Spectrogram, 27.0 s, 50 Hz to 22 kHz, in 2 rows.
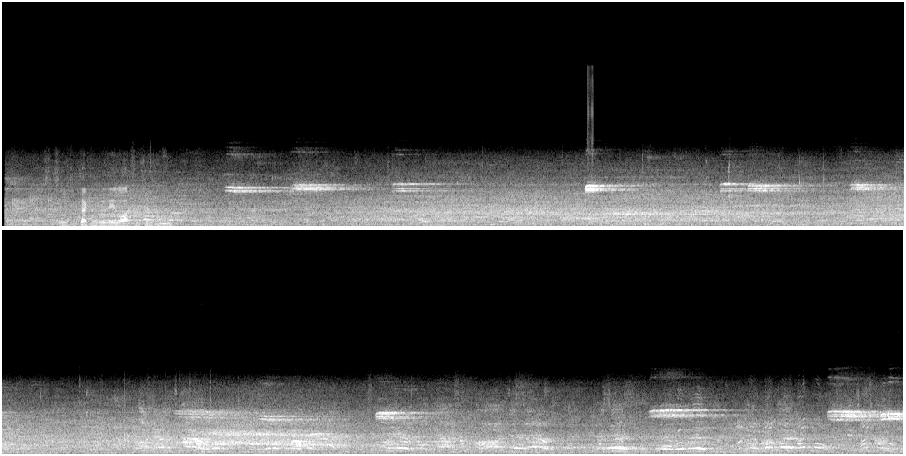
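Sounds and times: hubbub of distant voices: 0:00.0 - 0:27.0
referees' whistle blasts: 0:03.3 - 0:06.7, 0:08.7 - 0:09.7, 0:10.8 - 0:12.0, 0:12.7 - 0:13.4, 0:16.1 - 0:18.2, 0:19.1 - 0:19.9, 0:23.2 - 0:24.6, 0:25.9 - 0:27.0.

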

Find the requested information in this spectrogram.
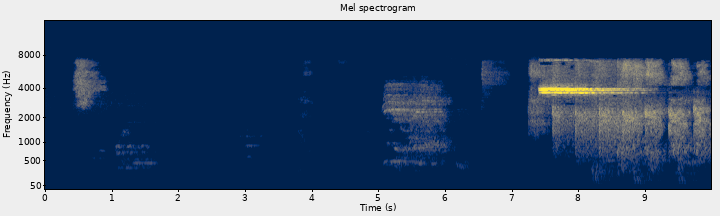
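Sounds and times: referee's whistle blast: 0:07.4 - 0:09.1
thuds: 0:08.2 - 0:09.7.

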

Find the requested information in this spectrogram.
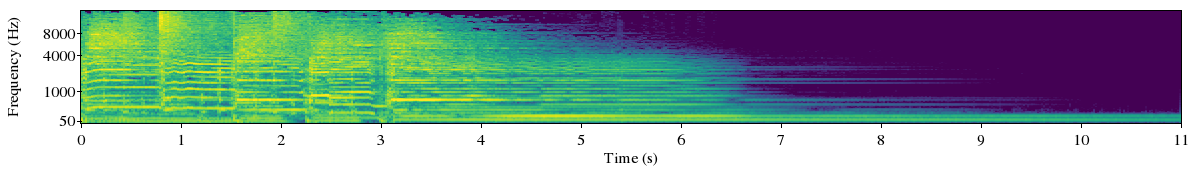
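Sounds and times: low guitar note ringing: 0:00.0 - 0:09.4.

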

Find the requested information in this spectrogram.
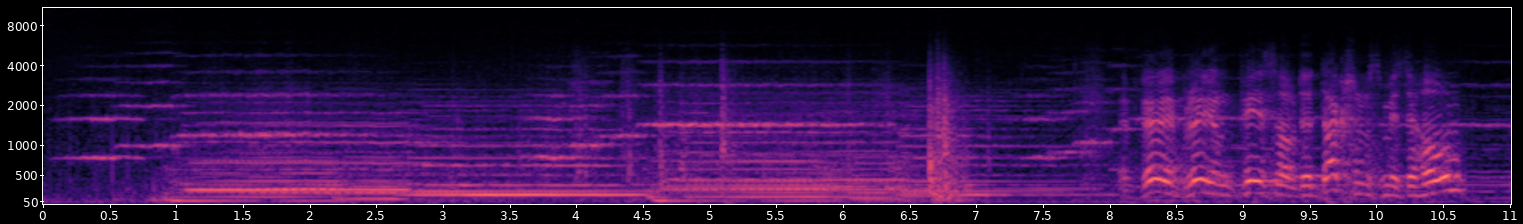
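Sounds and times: orchestral music sustained chords: 0:00.0 - 0:11.0
sharp thunk: 0:06.6 - 0:07.1.

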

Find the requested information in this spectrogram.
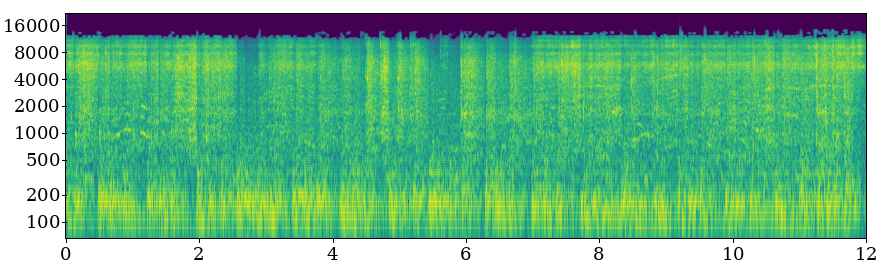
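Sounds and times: marching crowd: 0:00.0 - 0:12.0.

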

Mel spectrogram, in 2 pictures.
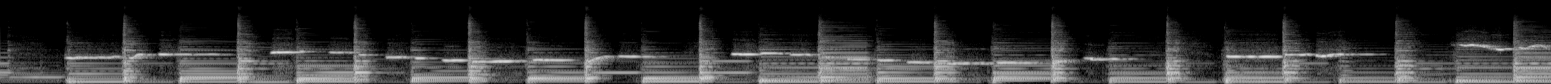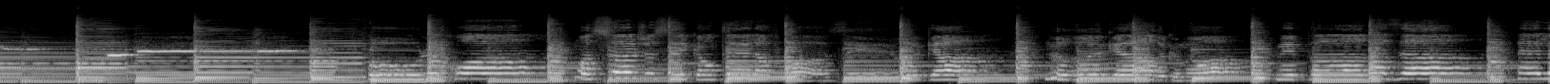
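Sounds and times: whistled melody: 0:00.0 - 0:20.0
acoustic guitar strumming: 0:00.0 - 0:31.0.

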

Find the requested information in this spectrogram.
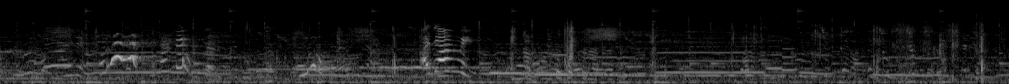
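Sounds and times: children's voices at play: 0:00.0 - 0:09.9
child's high-pitched shout: 0:00.4 - 0:02.3, 0:04.2 - 0:04.9.

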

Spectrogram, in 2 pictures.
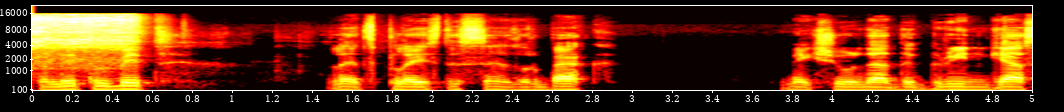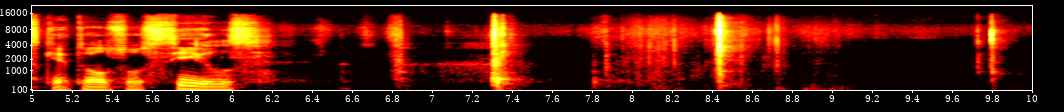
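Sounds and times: faint handling noise: 0:06.4 - 0:09.8.

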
